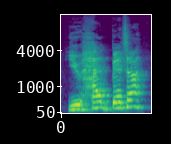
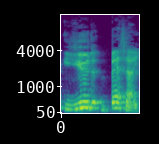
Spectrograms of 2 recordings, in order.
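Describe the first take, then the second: First: The word 'had' is said in full. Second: It is contracted, the d barely audible.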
